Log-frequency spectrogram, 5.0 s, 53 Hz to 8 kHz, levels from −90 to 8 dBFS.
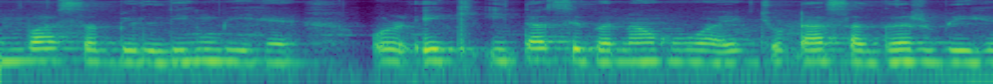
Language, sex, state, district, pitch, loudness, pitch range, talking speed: Hindi, female, Arunachal Pradesh, Papum Pare, 205 Hz, -17 LUFS, 200-215 Hz, 205 wpm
